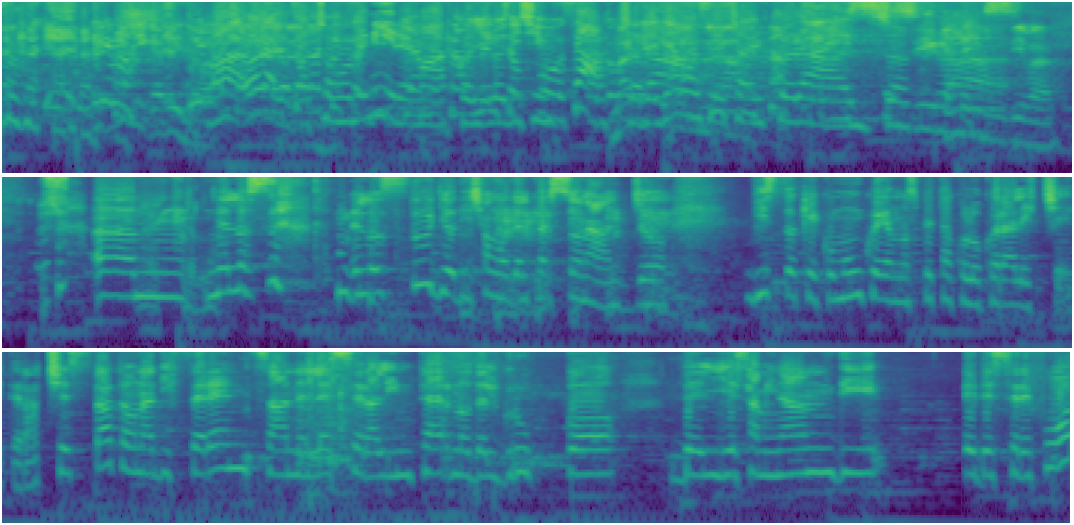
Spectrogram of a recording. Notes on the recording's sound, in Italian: Primo episodio speciale di prefestival in diretta dal Foyer del Teatro Kismet di Bari.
